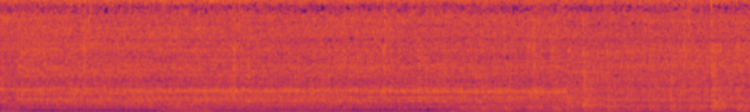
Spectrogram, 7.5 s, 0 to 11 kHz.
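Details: Honda S2000 project car running after wiring harness replacement: steady, quiet idle with an even low hum, no exhaust puffing or ticking; engine idles cleanly and healthily.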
